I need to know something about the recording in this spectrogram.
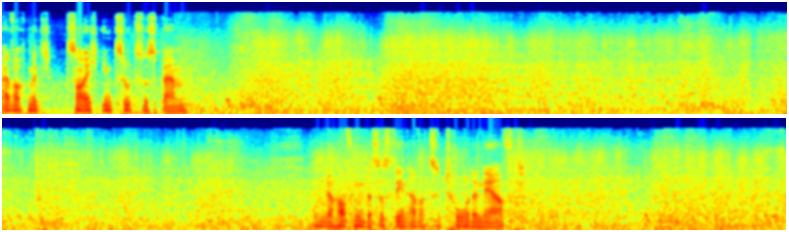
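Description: Blades slash and clang in quick, repeated blows.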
